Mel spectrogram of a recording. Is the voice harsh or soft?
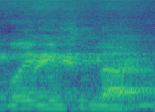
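soft. It is said in a soft, sweet voice. A mother speaks lovingly to her child. "এইভাবে বলে না কর্কশ আওয়াজে বলে?"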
